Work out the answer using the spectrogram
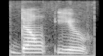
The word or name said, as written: don't you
